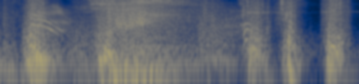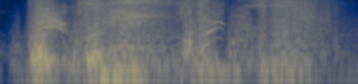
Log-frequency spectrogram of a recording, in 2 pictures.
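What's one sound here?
Blades clash and slash in heavy impacts.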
